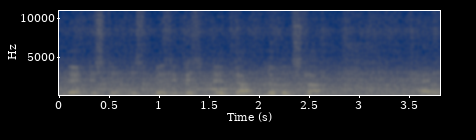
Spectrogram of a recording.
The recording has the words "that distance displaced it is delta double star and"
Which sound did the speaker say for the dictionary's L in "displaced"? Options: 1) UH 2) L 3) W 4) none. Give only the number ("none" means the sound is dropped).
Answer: 4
